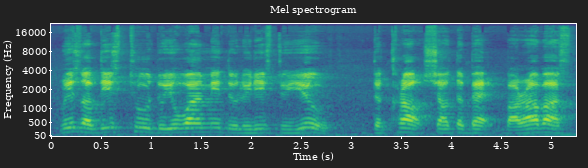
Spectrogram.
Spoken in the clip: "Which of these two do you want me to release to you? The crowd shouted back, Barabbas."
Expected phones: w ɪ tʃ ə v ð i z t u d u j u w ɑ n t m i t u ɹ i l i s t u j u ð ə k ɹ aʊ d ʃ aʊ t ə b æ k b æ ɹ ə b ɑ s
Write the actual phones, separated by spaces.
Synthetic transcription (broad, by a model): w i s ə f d i s t u d u j u w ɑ n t m i t u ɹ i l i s t u j u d ə k ɹ aʊ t ʃ aʊ t ə b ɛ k b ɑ ɹ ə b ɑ s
